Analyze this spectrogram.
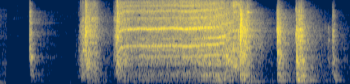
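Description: A power impact driver whirs and rattles on a bolt.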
